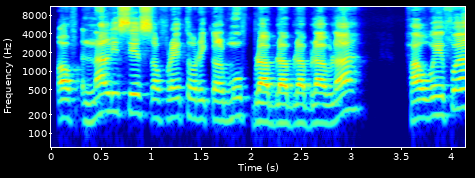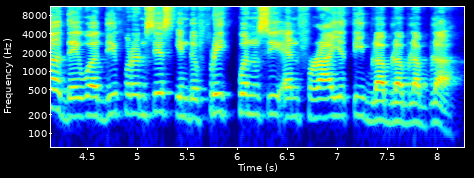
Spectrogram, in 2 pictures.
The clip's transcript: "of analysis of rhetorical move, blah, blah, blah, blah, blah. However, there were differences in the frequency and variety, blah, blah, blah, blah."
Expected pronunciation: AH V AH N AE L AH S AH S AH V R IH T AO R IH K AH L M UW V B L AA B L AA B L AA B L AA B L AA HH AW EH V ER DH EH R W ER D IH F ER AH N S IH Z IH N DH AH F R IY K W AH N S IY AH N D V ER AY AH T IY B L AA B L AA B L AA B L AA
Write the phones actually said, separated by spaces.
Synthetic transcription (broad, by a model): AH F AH N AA L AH S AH S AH F R IH T AO R IH K AH L M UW F B L AA B L AA B L AA B L AA B L AA HH AW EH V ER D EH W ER D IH F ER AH N S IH S IH N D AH F R IY K W AH N S IY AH N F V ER AY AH T IY B L AA B L AA B L AA B L AA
